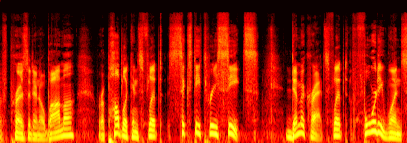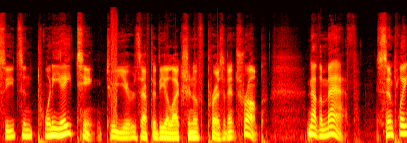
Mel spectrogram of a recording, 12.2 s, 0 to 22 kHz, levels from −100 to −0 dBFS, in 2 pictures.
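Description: At 7.76 to 7.85 s, loose connector crackle: a faulty contact briefly chops the speech, showing as jagged dropouts and broadband vertical streaks, heard as scratchy crackle.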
